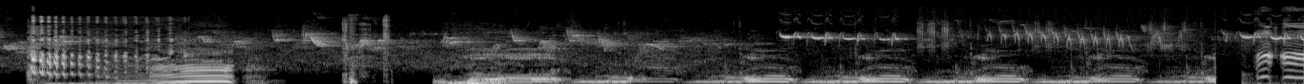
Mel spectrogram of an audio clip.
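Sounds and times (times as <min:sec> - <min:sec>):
small birds chirping: 0:00.0 - 0:13.0
low pulsing sound: 0:04.4 - 0:12.2.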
